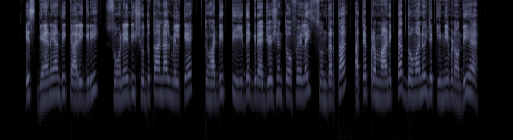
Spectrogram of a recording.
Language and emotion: Punjabi, happy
